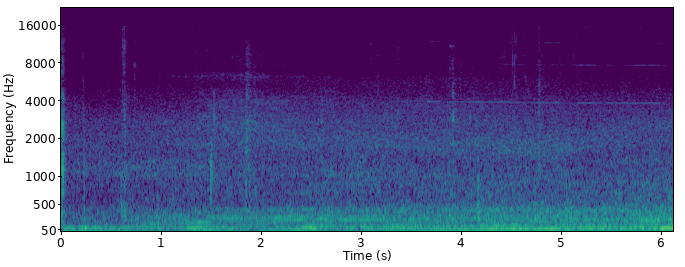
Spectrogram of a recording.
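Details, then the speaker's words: Suzuki GSX-R 1000 after repair of first-cylinder problem: quiet, smooth, even low idle with no cracking or uneven beat; engine now runs healthy. "one like you see it's uh running quietly it's not uh cracking like a V2 like uh like a Harley or something it's uh running like a bike"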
